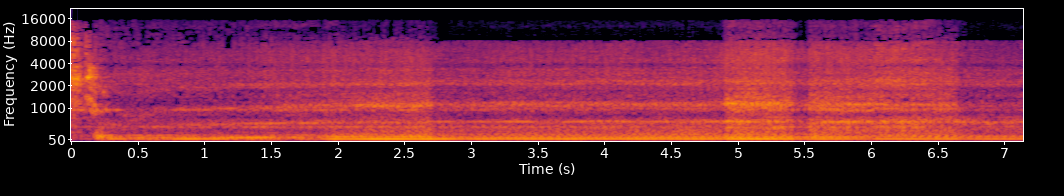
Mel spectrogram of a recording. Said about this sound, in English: This is the sound of my motorcycle, one of the most beautiful sounds I know in the world.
